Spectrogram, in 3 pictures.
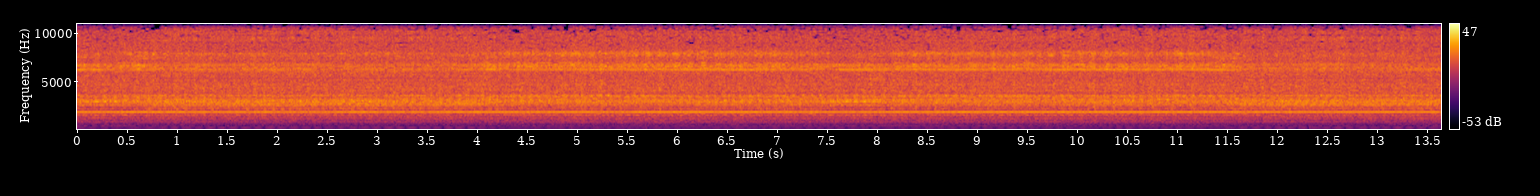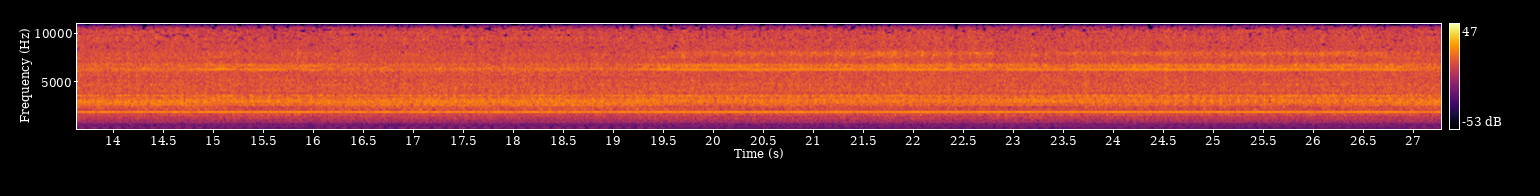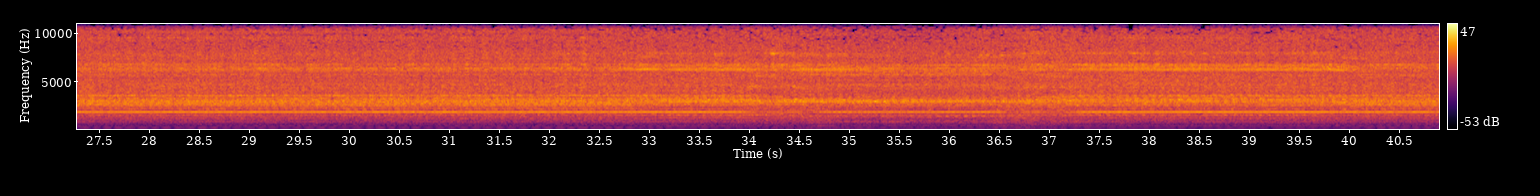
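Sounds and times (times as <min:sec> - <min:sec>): workshop machinery high whine: 0:00.0 - 0:40.9.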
